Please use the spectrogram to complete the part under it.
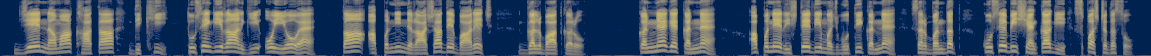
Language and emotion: Dogri, neutral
